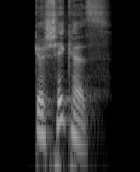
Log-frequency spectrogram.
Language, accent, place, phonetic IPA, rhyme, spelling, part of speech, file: German, Germany, Berlin, [ɡəˈʃɪkəs], -ɪkəs, Geschickes, noun, De-Geschickes.ogg
- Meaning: genitive singular of Geschick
